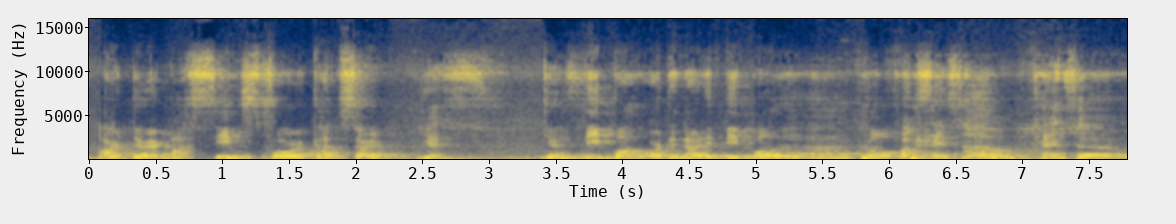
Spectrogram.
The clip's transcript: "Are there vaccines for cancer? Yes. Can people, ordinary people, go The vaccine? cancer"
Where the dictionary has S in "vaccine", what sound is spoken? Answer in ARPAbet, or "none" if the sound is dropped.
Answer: none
